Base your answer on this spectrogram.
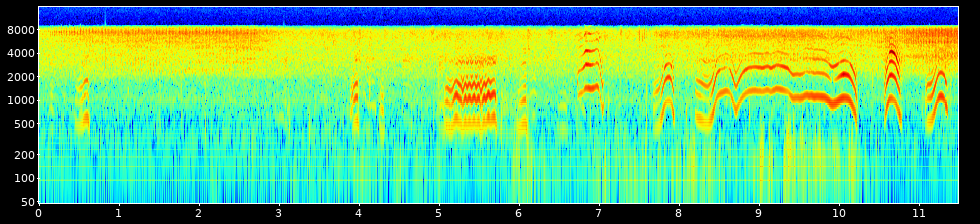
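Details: Four-day-old Miniature Schnauzer puppies, upset and squirming, give scattered high whimpering cries that rise and fall, some drawn into longer wavering wails near the end, with brief gaps of rustling between.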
